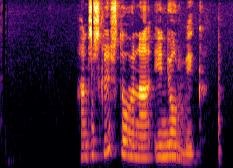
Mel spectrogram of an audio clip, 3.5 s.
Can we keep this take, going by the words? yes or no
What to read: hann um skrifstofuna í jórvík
yes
